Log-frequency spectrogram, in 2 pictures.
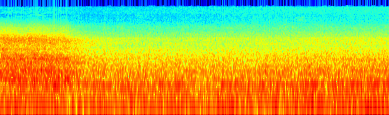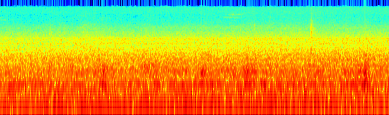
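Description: Steady running noise of the Twilight Express sleeper train heard from inside a carriage: wheels rolling on rail with a low rumble and a steady hum. In the first second a train passing on the adjacent track adds a loud rush that fades away quickly, and a couple of light clicks from the rails come near the end.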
